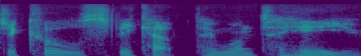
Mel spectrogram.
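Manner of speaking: soft, muttered under the breath. Role-play character sidles up behind a companion to urge him, muttering very quietly. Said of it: "mutter very quietly".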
